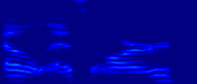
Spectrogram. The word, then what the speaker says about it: ELLESSARE: It's spelled out all fancy like, but it's pronounced LSR, Landon, Sherry, Robert.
